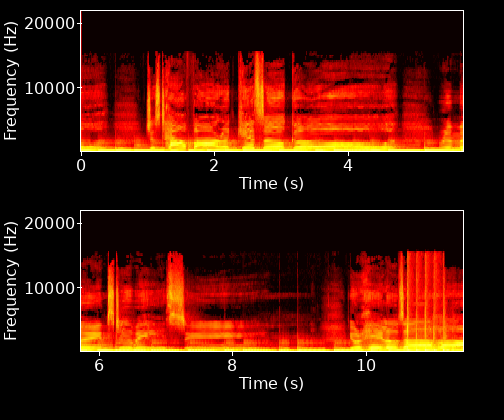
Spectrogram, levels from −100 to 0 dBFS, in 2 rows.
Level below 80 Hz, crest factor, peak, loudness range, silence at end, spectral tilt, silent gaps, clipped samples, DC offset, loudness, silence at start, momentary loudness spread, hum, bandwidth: -24 dBFS; 16 dB; -4 dBFS; 2 LU; 0 s; -6 dB/octave; none; under 0.1%; under 0.1%; -22 LUFS; 0 s; 4 LU; none; 14.5 kHz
